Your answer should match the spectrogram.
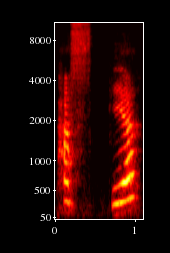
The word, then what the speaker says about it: Pasquier: So it was Laurence Pasquier. It's spelled L-A-U-R-E-N-C-E, and then the surname is P-A-S-Q-U-I-E-R.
